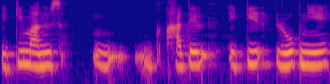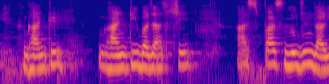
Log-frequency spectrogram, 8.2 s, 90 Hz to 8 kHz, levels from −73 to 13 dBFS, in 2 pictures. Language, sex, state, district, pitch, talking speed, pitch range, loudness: Bengali, female, West Bengal, Purulia, 250 Hz, 100 wpm, 230-260 Hz, -18 LUFS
